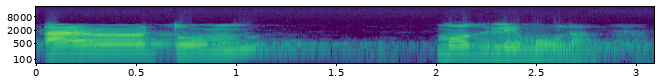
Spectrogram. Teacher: मीम साकिन के बाद दूसरी मीम आ जाए तो मीम साकिन में इदगाम शफवी होगा, यानी गुन्ना करेंगे।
